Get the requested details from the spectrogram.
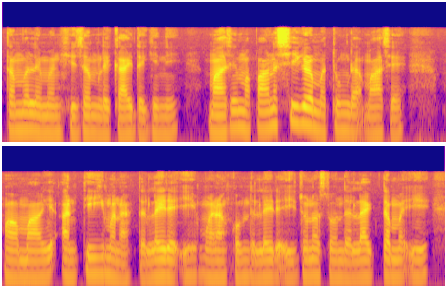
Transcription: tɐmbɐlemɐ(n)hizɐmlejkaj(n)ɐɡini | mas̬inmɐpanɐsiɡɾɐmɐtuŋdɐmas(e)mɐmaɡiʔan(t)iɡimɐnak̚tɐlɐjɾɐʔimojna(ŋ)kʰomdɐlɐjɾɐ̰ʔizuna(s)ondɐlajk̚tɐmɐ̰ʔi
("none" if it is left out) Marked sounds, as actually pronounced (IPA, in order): n, d, e, t, ŋ, s

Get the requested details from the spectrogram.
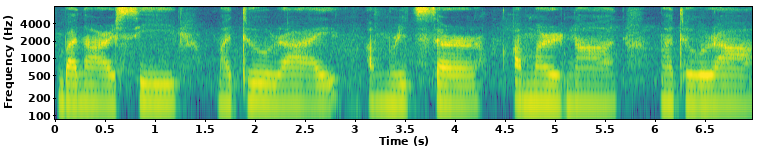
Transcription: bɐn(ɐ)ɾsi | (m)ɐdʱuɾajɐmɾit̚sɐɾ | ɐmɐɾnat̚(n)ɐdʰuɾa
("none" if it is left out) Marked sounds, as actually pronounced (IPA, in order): a, m, m

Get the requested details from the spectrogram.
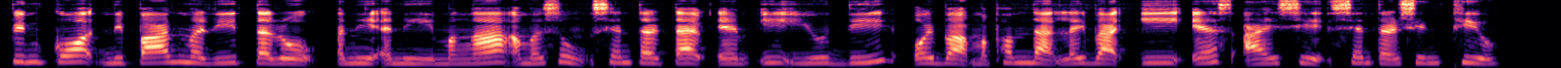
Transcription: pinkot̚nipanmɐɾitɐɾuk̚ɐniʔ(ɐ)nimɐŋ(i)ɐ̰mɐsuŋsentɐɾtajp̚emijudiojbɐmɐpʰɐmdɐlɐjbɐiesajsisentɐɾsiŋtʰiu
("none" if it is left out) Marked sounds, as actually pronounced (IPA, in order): ɐ, a

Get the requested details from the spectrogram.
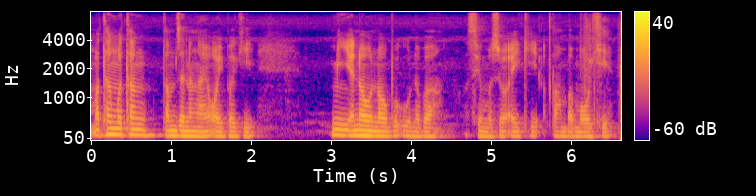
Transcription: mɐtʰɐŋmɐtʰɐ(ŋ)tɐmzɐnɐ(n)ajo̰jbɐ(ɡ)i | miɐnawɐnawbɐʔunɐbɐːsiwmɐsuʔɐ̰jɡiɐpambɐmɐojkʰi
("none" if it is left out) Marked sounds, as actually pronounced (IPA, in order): ŋ, ŋ, ɡ

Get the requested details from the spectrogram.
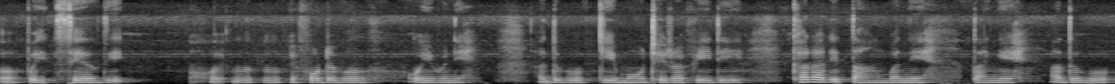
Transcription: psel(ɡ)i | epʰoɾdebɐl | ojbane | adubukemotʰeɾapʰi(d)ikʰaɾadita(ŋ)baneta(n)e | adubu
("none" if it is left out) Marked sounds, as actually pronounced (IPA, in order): d, d, ŋ, ŋ

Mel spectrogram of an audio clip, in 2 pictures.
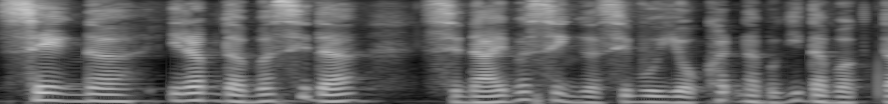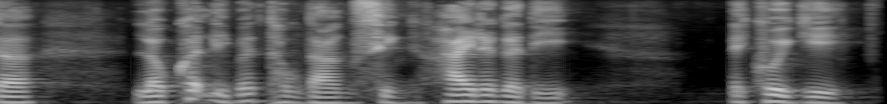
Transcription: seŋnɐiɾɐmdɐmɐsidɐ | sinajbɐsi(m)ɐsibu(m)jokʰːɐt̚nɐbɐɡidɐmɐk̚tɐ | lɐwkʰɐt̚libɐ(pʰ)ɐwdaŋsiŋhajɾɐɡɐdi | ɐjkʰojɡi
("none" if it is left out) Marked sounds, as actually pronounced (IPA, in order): ŋ, none, tʰ

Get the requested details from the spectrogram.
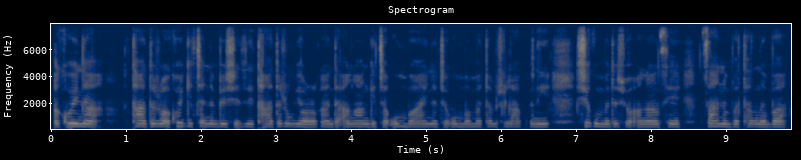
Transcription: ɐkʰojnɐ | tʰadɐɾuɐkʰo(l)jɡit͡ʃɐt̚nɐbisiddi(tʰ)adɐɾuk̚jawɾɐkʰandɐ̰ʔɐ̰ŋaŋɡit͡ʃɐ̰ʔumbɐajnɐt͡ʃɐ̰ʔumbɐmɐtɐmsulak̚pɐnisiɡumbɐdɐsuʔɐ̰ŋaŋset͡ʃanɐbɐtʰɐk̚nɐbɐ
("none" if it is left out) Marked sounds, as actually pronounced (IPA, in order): none, tʰ

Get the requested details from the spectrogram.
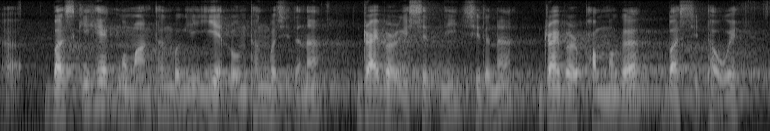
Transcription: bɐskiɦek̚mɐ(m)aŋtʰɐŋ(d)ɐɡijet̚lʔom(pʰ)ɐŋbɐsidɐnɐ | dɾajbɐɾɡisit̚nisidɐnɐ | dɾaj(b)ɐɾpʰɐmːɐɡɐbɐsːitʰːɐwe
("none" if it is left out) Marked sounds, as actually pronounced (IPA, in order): m, b, tʰ, b

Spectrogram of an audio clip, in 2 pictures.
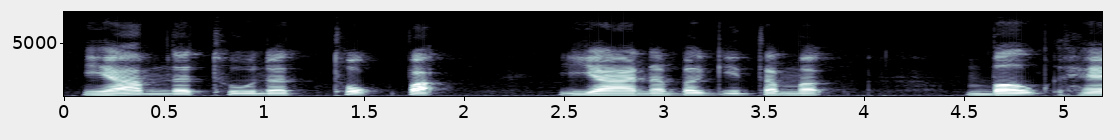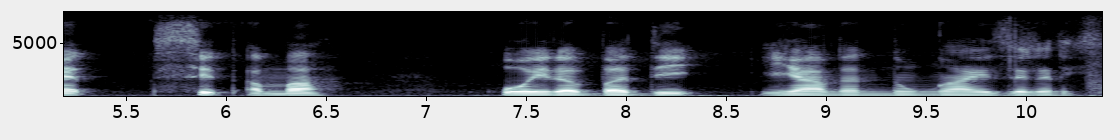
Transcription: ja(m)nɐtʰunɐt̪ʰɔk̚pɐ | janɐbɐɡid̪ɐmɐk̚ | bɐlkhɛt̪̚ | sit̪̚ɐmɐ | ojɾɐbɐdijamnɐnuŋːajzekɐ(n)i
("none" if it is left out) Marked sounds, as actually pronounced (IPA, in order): m, n

